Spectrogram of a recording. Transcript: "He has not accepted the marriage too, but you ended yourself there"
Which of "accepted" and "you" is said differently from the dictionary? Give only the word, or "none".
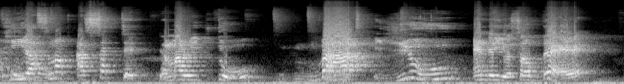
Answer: accepted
